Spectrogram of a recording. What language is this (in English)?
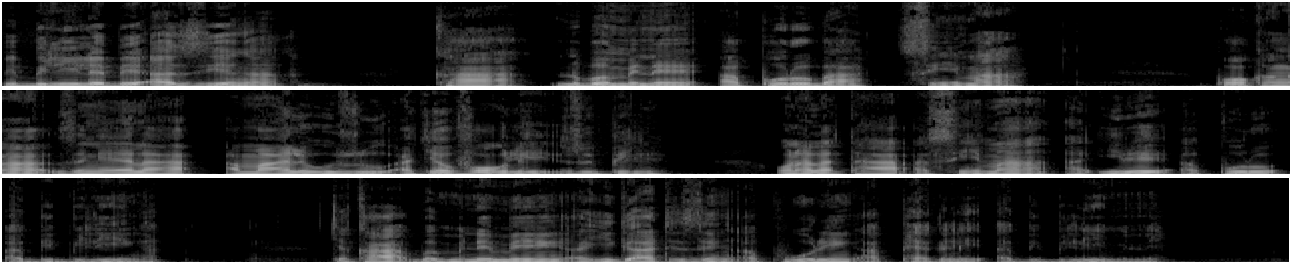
Southern Dagaare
